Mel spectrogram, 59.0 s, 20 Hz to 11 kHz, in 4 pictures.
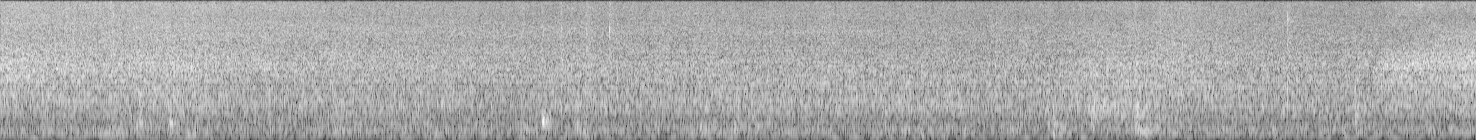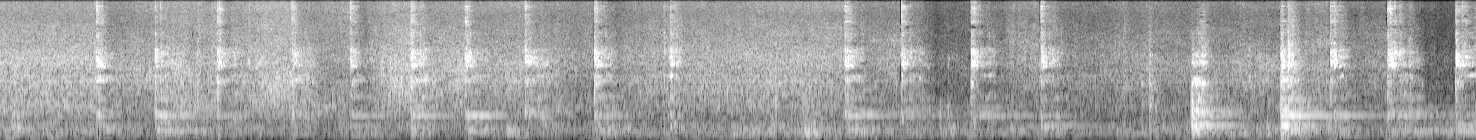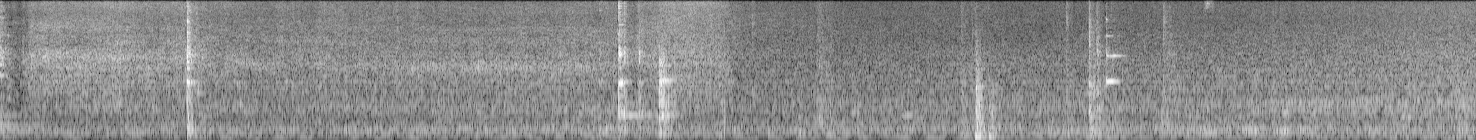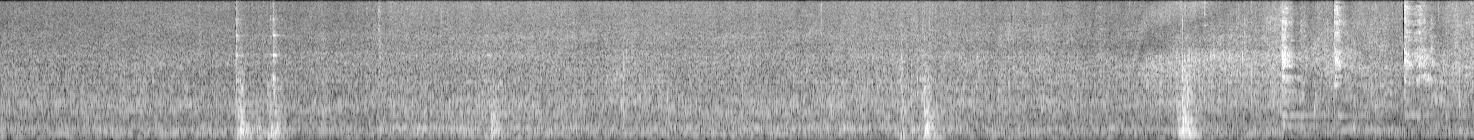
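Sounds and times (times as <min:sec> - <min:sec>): food sizzling in a wok: 0:00.0 - 0:37.8, 0:39.6 - 0:59.0
metal ladle striking wok: 0:15.7 - 0:21.7, 0:23.0 - 0:29.9, 0:57.1 - 0:59.0.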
